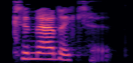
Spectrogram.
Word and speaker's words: Connecticut: silent be doubt debt the silent c muscle Connecticut the silent L walk talk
